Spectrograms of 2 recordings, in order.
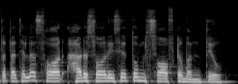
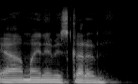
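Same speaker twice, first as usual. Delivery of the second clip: mock timid, submissive, weak voice; 6 semitones lower, 7 dB quieter than usual. Describing people who turn submissive introducing themselves: imitating a timid, submissive introduction. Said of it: "एकदम submissive हो जाते हैं ... heavy आवाज नहीं होती उनकी, ऐसे एकदम".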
